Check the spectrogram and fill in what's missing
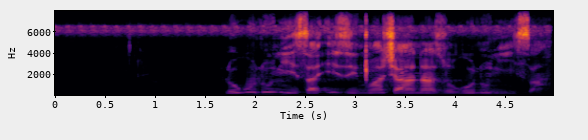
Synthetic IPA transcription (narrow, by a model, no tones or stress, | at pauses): lok̬uluŋisaʔiziŋ͡ǀwad̥ʒ̥ʱanazok̬uluŋiːsa̰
